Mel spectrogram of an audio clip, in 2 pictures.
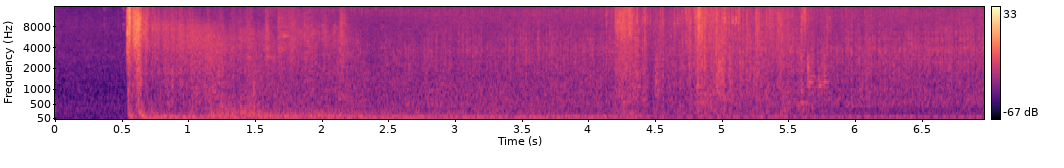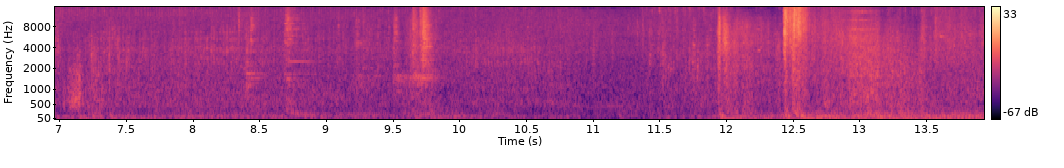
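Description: Heavy booming shots from a tank gun sound in a UK tank video game, several loud blasts spread across the stretch over a constant rumbling engine and battle bed.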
